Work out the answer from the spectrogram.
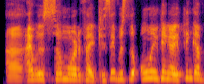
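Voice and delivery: plain reading voice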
